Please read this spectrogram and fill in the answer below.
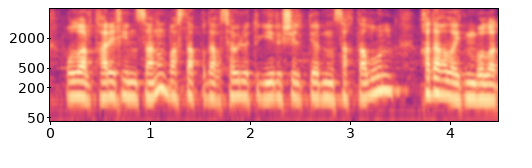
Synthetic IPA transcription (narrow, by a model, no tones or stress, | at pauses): wo̞lˠɑɾt̪ʰɑɾijχijnəsɑnːəɴbɑst̪ɑp̚qəd̪ɑʁəsæwle̞t̪ːɪkje̞ɾe̞kʃe̞lɪk̚t̪e̞ɾɪnɪŋsɑq̚t̪ɑlˠuəɴqʰɑd̪ɑʁɑlˠɑjt̪ənbo̞lˠɑd̪ə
